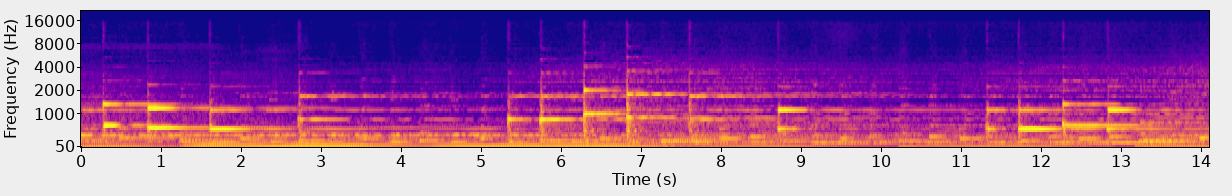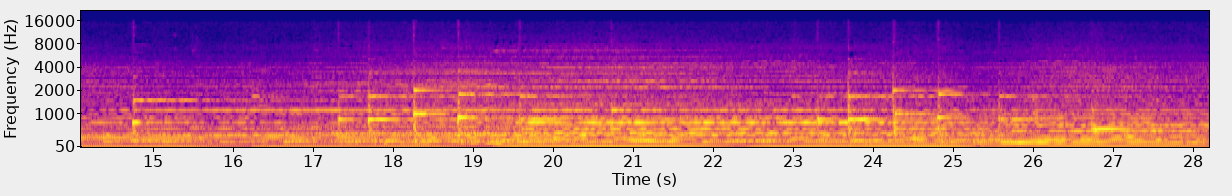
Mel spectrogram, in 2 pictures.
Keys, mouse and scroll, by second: 1.7 g, 6.1 s, 9.2 ctrl+z, 10.3 s, 12.5-13.0 scroll up 1, 13.0-14.8 scroll down 1, 14.8 ctrl+s, 15.7 shift+a, 18.7 g, 22.4-24.4 scroll up 1, 24.4 shift+d, 25.6 g.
